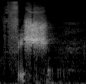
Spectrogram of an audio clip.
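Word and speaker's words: Fisch: Dare, gold, FIS से हा, फिश, क्योंकि इसमें भी जो है गोल वाली शाह का उच्चारण है श, फिश, राइट।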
